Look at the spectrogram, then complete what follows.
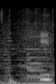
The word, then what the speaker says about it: y: the sky, el cielo, y tu boca, and your mouth. So E in Spanish, the letter Y is pronounced as the letter E in English.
